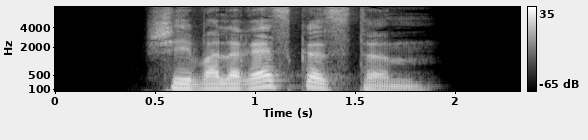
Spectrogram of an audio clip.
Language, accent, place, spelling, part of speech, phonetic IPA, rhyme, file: German, Germany, Berlin, chevalereskestem, adjective, [ʃəvaləˈʁɛskəstəm], -ɛskəstəm, De-chevalereskestem.ogg
- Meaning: strong dative masculine/neuter singular superlative degree of chevaleresk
